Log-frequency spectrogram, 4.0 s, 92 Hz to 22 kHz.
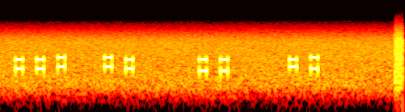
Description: DTMF, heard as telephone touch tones, dialled by machine, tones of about 80 ms, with a squelch burst at the end. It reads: 448 84 11 75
